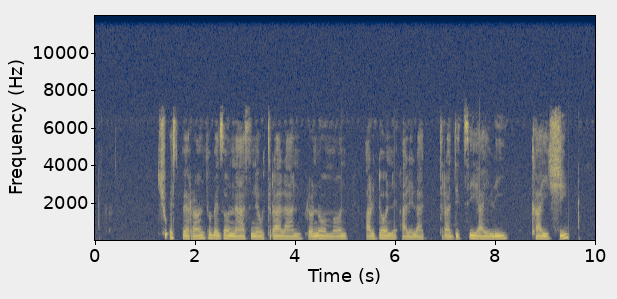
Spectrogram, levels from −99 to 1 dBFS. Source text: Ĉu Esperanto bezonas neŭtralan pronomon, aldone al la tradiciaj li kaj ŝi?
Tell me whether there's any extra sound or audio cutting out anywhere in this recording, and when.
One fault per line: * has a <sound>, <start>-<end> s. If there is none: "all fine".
all fine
